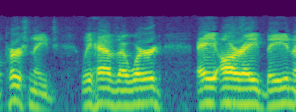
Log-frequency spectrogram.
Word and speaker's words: arab: We have the word A-R-A-B, and it's pronounced Arab, a prime root meaning to lurk and lie in ambush, or ambushment, lay, wait, or lie in wait.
